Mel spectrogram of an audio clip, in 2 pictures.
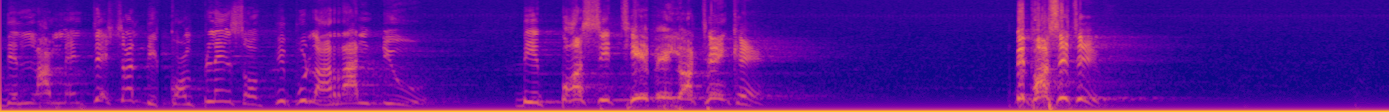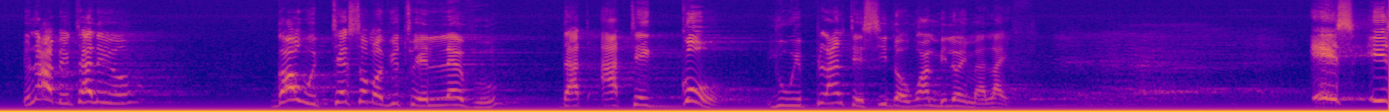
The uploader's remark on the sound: Covenant Champions Global Assembly LIVE Service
